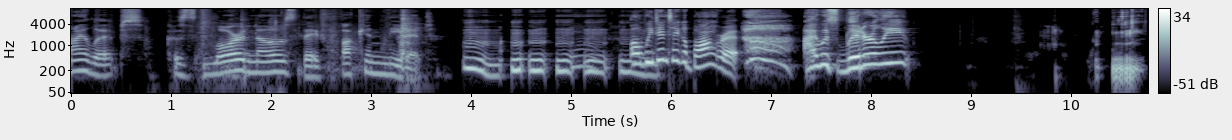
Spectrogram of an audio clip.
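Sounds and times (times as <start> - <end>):
speech: 0.1 - 8.5, 10.3 - 10.7
throaty burp: 10.2 - 10.7.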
